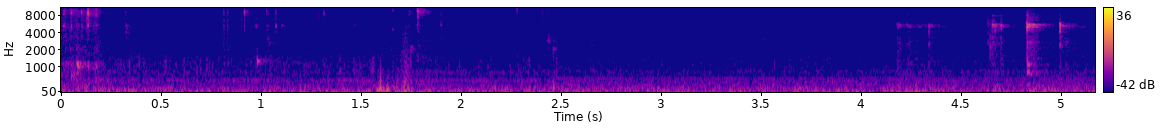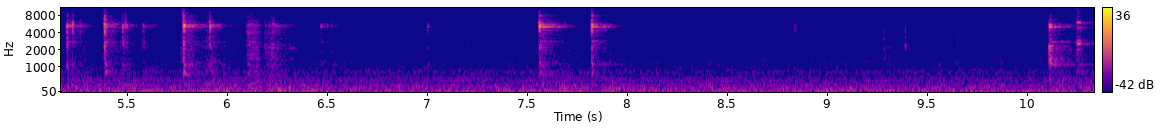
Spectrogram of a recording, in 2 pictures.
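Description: Metal spoon clinking against a metal mesh strainer while pressing wet paper pulp to drain out the water. A few sharp clinks, most of them in a cluster around the middle.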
